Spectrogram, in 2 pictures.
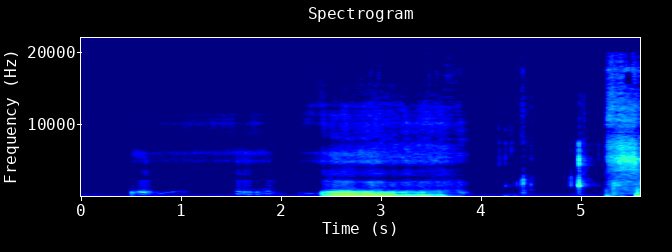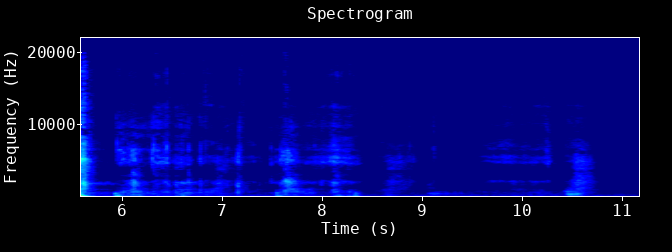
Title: snoring pug (frug)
